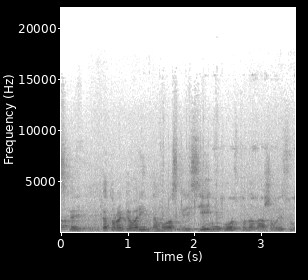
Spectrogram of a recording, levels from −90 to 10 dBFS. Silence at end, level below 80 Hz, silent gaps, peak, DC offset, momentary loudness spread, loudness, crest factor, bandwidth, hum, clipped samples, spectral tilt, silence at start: 0 s; -60 dBFS; none; -10 dBFS; under 0.1%; 5 LU; -28 LUFS; 18 dB; 16.5 kHz; none; under 0.1%; -4 dB/octave; 0 s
